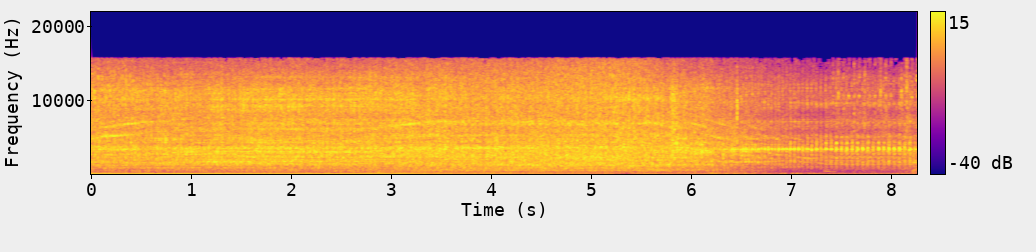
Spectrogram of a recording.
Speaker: this should activate itself once i give her some sucking in there right so that's how the secondary primary works you can see this one is closing and this one opening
